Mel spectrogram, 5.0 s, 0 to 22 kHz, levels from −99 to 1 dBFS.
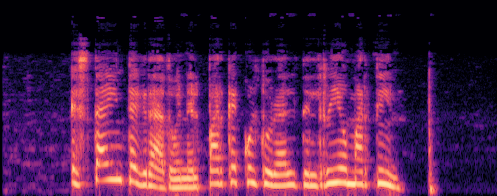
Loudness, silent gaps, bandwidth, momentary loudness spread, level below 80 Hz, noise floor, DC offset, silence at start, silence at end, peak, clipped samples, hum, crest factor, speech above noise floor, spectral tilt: -12 LUFS; none; 7.8 kHz; 11 LU; -52 dBFS; -70 dBFS; under 0.1%; 0.7 s; 0.65 s; -2 dBFS; under 0.1%; none; 12 dB; 59 dB; -5 dB/octave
